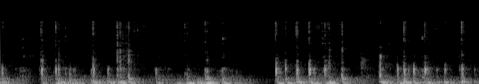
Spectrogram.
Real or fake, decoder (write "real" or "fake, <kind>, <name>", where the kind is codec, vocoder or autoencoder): real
